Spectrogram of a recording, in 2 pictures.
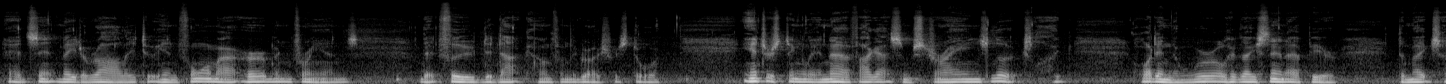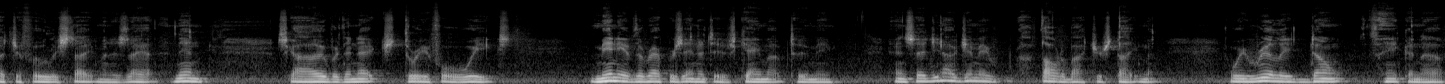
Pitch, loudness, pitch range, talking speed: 120 Hz, -22 LUFS, 110-130 Hz, 160 wpm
